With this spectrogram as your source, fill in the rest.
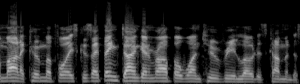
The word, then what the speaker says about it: Danganronpa: I know it's Danganronpa, right? That's how it's pronounced. Danganronpa.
